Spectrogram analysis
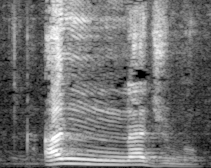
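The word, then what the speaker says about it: النَّجْمُ: Next one, brother. An-najmu. You did not pronounce lam because noon is a shamsi, sun letter.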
